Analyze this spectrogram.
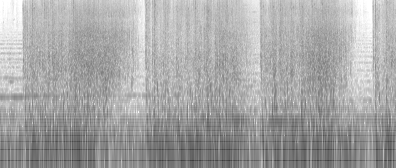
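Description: Rapid weapon gunfire from a video game, dense and loud, running in long sustained bursts broken by a few short pauses.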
